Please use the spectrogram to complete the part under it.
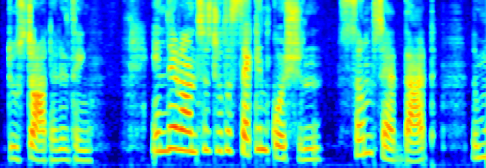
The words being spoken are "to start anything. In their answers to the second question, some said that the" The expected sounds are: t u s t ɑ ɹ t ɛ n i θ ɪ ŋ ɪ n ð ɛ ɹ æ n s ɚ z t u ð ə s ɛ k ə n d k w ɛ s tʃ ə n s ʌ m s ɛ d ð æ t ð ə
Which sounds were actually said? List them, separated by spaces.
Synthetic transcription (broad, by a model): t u s t ɑ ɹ t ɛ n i t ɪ ŋ ɪ n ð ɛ ɹ æ n s ɚ z t u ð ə s ɛ k ə n d k w ɛ s tʃ ə n s ʌ m s ɛ d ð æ t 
